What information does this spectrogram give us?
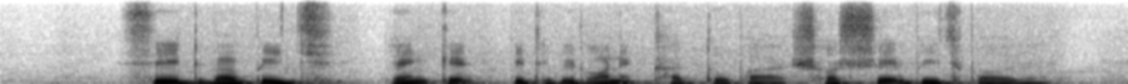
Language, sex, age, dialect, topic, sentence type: Bengali, male, 18-24, Northern/Varendri, agriculture, statement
